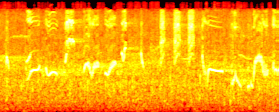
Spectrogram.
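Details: Calling Oriental magpie-robin, played to attract wild birds: short, bright looping whistles and sweet warbled notes in quick phrases, with a few sharp clicks between.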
